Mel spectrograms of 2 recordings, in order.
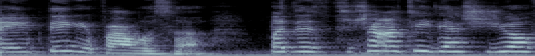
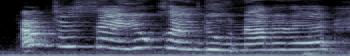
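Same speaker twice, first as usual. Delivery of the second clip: exasperated; 10 semitones higher than usual. Real, not acted. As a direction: throw up your hands. Closing the rant.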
